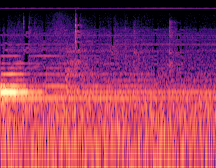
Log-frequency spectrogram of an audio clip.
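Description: A grand piano chord struck once and left to ring, slowly dying away, with a few faint clicks about a second apart.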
